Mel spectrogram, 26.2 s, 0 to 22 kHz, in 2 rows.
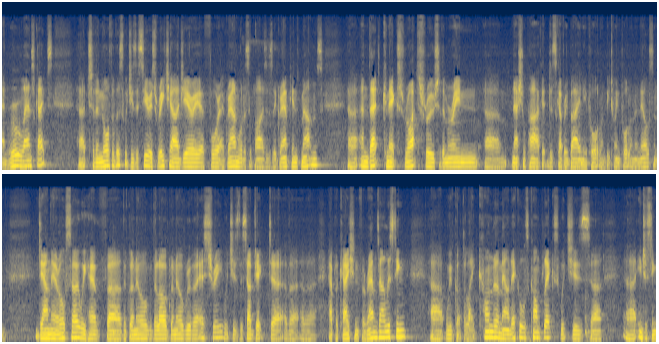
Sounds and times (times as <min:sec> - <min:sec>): Speech: 0:00.0 - 0:13.2, 0:13.8 - 0:26.1.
